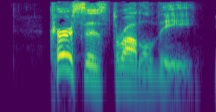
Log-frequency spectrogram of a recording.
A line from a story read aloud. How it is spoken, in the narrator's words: yelled Ahab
